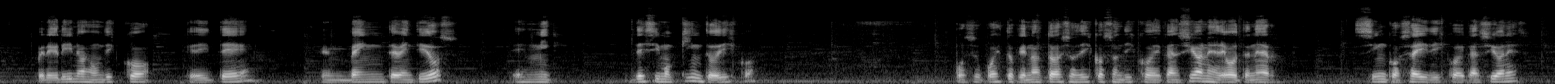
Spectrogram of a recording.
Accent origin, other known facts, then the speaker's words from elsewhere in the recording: Posadas, Misiones, Argentina; also born or lived in Godoy Cruz, Mendoza; músico de la provincia de Misiones, de Posadas, Misiones, Capital. Aquí desarrollé toda mi carrera musical, aunque nacido en la ciudad de Mendoza, en Godoy Cruz.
